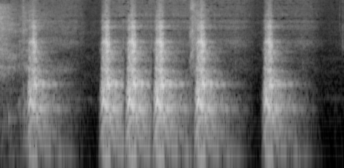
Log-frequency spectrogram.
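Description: A dog barks loudly, six sharp woofs: one bark, a short pause, a quick run of four, then a final bark after another brief gap.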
